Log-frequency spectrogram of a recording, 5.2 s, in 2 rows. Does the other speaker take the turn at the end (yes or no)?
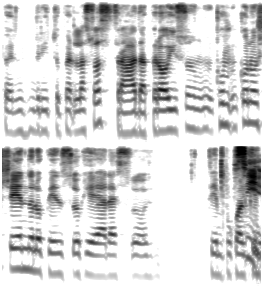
yes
